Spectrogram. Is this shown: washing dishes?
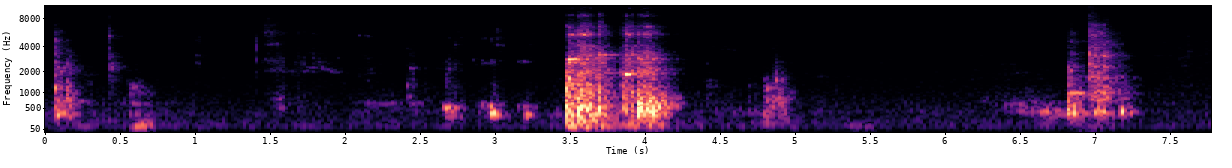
yes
